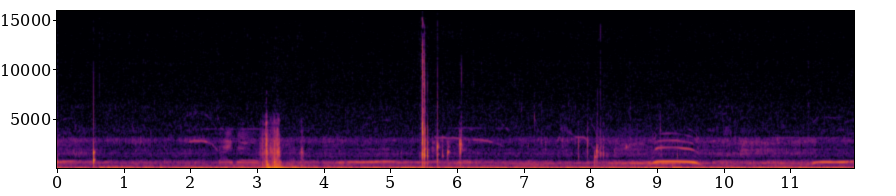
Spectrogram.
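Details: Underwater recording as whales stayed an hour by a whale-watch boat, spy-hopping repeatedly on 2-21-19. Several arched and upswept tonal calls at mid and higher pitches, sharp clicks and knocks, and a persistent low drone throughout.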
